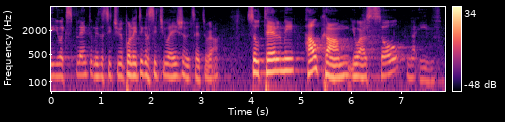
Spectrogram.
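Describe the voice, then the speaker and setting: An Israeli-accented man interviews a writer at a conference, speaking slowly with many "uh"s as he gathers his thoughts. His voice sits a little high. The sound rings with the long reverb of a lecture hall. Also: darkish tone. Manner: hesitant, many fillers, pauses to find words.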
